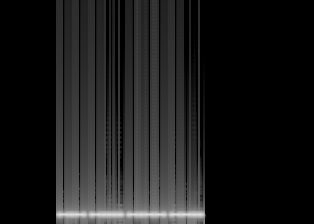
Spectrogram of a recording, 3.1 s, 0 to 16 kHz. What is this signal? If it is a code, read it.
Morse code, heard as a keyed tone, about 46 wpm, 700 Hz. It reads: K6YZ
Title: USA Call Signs - 4 Characters - Repeated 3x - 45wpm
